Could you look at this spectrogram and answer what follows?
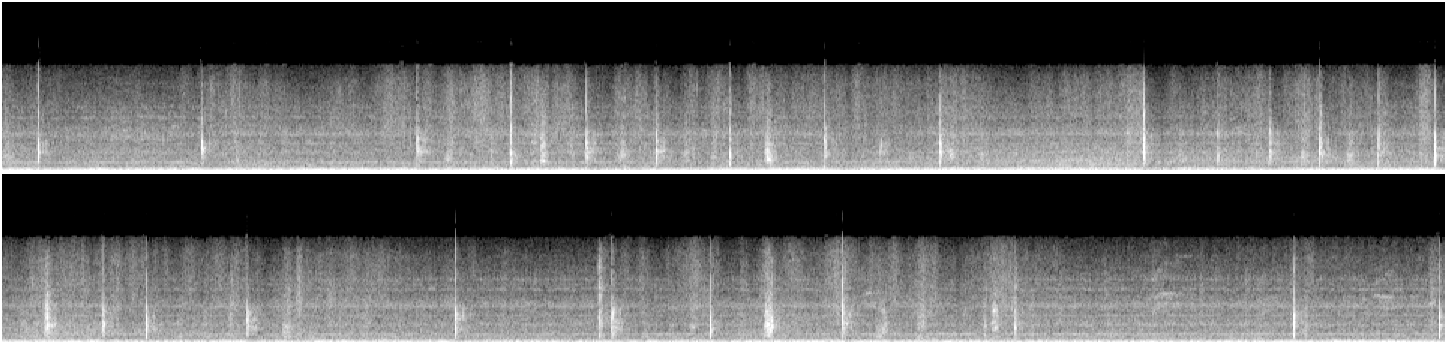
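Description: Steady hum of an automatic bubble blower's small electric motor, with irregular sharp clicks and taps scattered throughout.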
